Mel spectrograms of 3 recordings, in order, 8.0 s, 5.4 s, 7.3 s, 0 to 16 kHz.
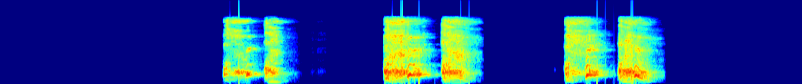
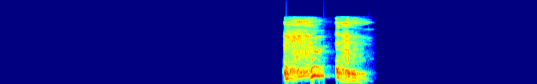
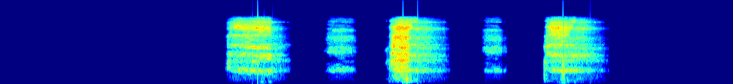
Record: {"three_cough_length": "8.0 s", "three_cough_amplitude": 29759, "three_cough_signal_mean_std_ratio": 0.38, "cough_length": "5.4 s", "cough_amplitude": 32768, "cough_signal_mean_std_ratio": 0.28, "exhalation_length": "7.3 s", "exhalation_amplitude": 32768, "exhalation_signal_mean_std_ratio": 0.3, "survey_phase": "beta (2021-08-13 to 2022-03-07)", "age": "45-64", "gender": "Female", "wearing_mask": "No", "symptom_cough_any": true, "symptom_runny_or_blocked_nose": true, "symptom_sore_throat": true, "symptom_abdominal_pain": true, "symptom_fatigue": true, "symptom_headache": true, "symptom_onset": "3 days", "smoker_status": "Ex-smoker", "respiratory_condition_asthma": false, "respiratory_condition_other": false, "recruitment_source": "Test and Trace", "submission_delay": "2 days", "covid_test_result": "Positive", "covid_test_method": "RT-qPCR"}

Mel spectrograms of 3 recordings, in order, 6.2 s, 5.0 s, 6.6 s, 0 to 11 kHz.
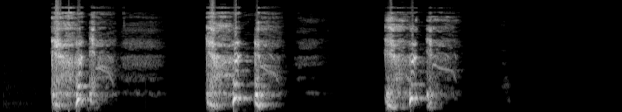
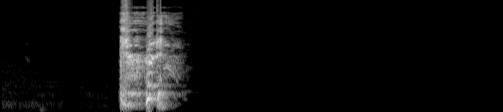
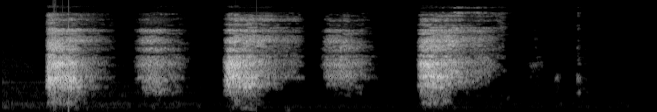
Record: {"three_cough_length": "6.2 s", "three_cough_amplitude": 32768, "three_cough_signal_mean_std_ratio": 0.38, "cough_length": "5.0 s", "cough_amplitude": 32768, "cough_signal_mean_std_ratio": 0.24, "exhalation_length": "6.6 s", "exhalation_amplitude": 32768, "exhalation_signal_mean_std_ratio": 0.44, "survey_phase": "alpha (2021-03-01 to 2021-08-12)", "age": "45-64", "gender": "Female", "wearing_mask": "No", "symptom_none": true, "smoker_status": "Never smoked", "respiratory_condition_asthma": false, "respiratory_condition_other": false, "recruitment_source": "REACT", "submission_delay": "1 day", "covid_test_result": "Negative", "covid_test_method": "RT-qPCR"}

